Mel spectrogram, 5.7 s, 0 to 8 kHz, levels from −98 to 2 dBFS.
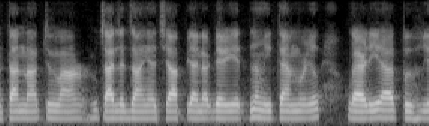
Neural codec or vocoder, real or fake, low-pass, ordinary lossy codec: codec, 16 kHz, 0.5 kbps, FunCodec, trained on LibriTTS, 25 frames a second; fake; none; none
